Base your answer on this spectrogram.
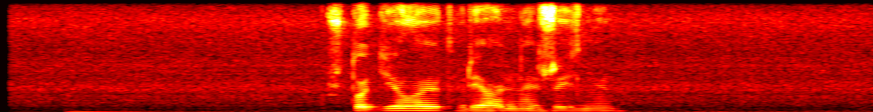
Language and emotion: Russian, neutral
